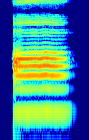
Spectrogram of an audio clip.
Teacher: and for the first tone i will go like this ah the first tone is pronounced in the upper range of your normal speaking voice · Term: high level tone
